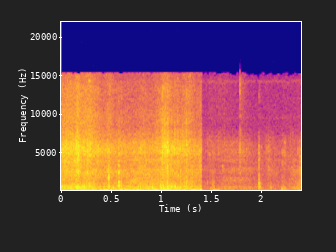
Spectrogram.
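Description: Footsteps and rustling through ferns and undergrowth, with a low rumble of handling on the microphone. It cuts off abruptly about a second and a half in, leaving quiet with a few faint clicks.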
